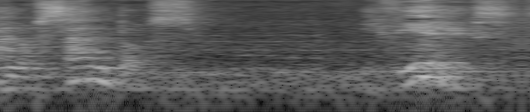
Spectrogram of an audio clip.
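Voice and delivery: santos and fieles slow, soft.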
